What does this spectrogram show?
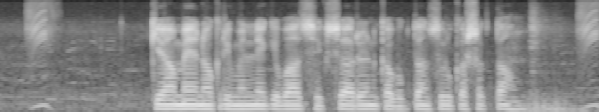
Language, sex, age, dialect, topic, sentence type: Hindi, male, 18-24, Marwari Dhudhari, banking, question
